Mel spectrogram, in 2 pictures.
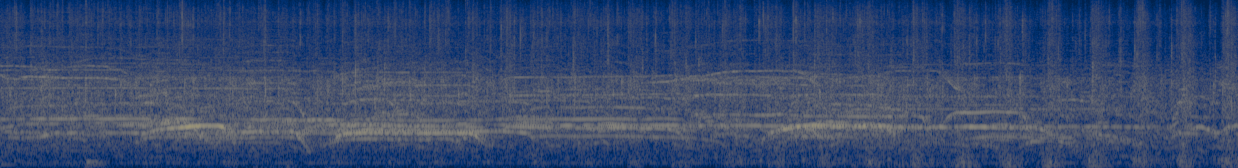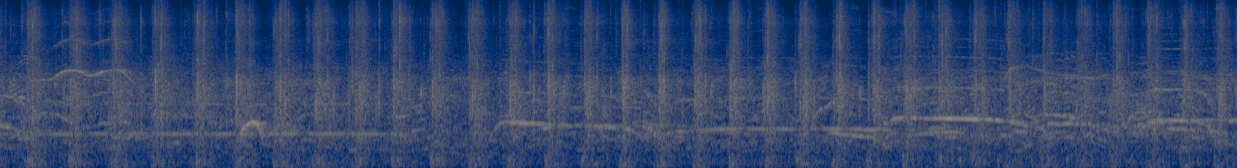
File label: Crowd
